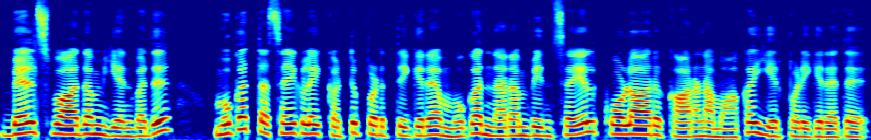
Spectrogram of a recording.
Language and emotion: Tamil, neutral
